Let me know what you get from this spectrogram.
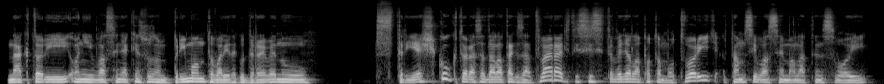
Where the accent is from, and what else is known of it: Galanta, Trnava Region, Slovakia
